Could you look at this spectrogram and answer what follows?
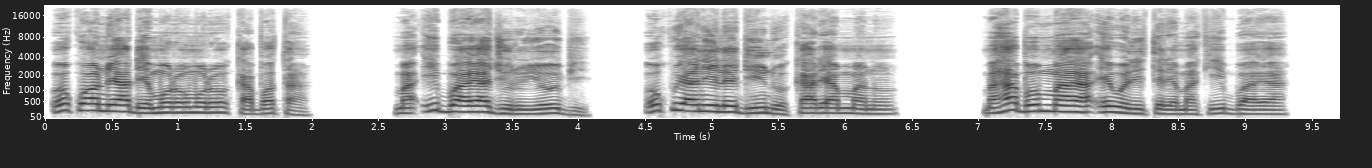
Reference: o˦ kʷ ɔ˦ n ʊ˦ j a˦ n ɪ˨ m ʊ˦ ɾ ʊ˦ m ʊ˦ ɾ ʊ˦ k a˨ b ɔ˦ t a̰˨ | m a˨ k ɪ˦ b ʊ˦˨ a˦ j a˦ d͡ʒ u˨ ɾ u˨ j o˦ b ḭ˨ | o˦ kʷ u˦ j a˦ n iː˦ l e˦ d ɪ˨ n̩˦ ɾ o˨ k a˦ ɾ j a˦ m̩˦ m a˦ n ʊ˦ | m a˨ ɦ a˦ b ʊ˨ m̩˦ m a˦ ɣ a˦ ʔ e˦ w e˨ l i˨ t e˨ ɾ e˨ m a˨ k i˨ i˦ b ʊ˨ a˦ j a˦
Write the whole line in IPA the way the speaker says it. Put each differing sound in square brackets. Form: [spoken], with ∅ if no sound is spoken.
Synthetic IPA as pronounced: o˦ kʷ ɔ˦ n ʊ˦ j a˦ [d] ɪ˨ m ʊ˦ ɾ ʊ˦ m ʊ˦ ɾ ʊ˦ k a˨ b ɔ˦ t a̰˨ | m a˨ [ʔ] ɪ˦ b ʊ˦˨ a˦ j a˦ d͡ʒ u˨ ɾ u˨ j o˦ b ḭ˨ | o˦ kʷ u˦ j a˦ n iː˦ l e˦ d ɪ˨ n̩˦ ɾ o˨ k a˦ ɾ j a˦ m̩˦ m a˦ n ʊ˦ | m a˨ ɦ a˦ b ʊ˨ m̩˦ m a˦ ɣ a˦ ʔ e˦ w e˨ l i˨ t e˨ ɾ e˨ m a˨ k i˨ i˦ b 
